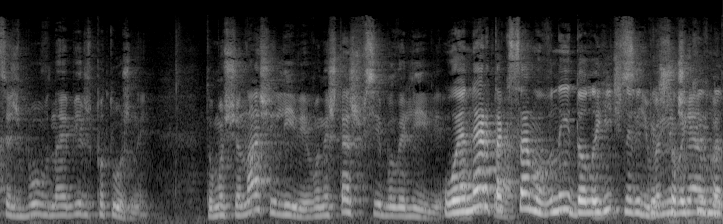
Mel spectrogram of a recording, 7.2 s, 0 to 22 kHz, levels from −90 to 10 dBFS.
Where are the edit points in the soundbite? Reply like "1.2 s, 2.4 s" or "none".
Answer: none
